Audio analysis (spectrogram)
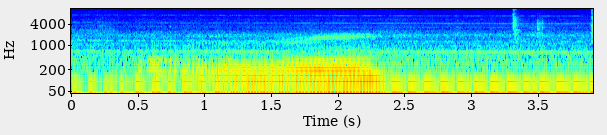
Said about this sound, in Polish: Tych stacji jest tu dość gęsto i to jest pospieszny pociąg, więc on nie staje tylko i wyłącznie na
